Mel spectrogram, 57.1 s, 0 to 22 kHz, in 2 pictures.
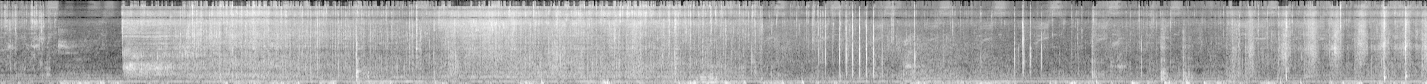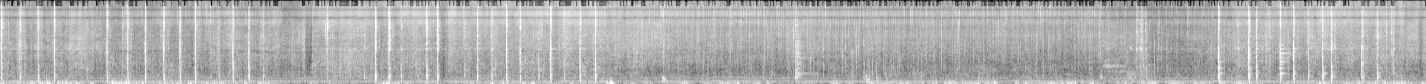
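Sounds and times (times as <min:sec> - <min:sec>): food sizzling in a wok: 0:02.4 - 0:15.7, 0:24.6 - 0:57.0
sharp clicks and taps: 0:16.3 - 0:18.4, 0:20.2 - 0:21.1.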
